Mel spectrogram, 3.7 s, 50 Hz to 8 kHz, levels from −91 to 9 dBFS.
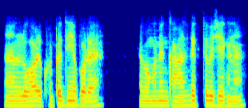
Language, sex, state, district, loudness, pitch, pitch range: Bengali, male, West Bengal, Jalpaiguri, -19 LUFS, 130 Hz, 125-130 Hz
